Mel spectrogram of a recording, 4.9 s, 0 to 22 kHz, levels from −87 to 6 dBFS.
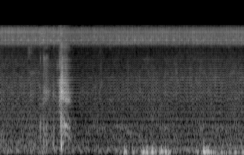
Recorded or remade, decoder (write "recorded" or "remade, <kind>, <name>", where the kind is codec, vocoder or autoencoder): remade, vocoder, Vocos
